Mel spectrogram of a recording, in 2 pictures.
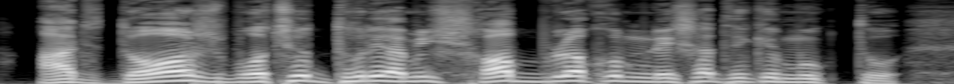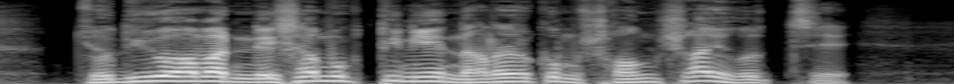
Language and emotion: Bengali, fearful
